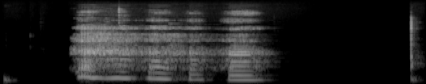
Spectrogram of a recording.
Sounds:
Laughter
